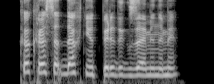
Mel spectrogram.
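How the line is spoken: Chuckling. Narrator (Russian): хохотнула Фелия

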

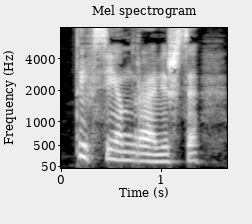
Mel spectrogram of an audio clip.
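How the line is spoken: Good-natured chuckle. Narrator (Russian): добродушно хмыкнула Джойс

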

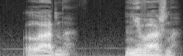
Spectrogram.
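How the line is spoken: Muttered. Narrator (Russian): пробормотал он

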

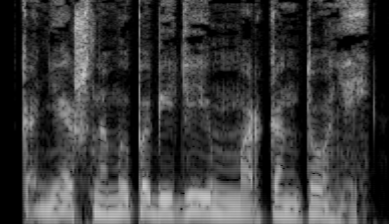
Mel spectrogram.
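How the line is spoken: Plain. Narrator (Russian): сказал он

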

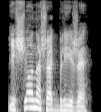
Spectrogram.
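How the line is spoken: Giant's vicious distorted growl. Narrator (Russian): Злобно осклабившись, прорычал исполин так, точно его мясистые губы увечат, уродуют каждое слово

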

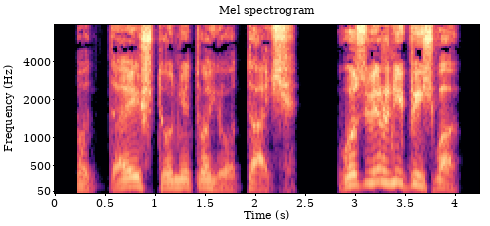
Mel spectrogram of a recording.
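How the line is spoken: Roar like wounded beast. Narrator (Russian): Раненым зверем взревел патриарх

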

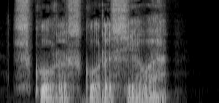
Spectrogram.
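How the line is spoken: Mumbled reply. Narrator (Russian): Устинья Прохоровна бормотала в ответ

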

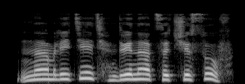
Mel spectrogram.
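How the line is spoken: Explaining with loud chuckle. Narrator (Russian): хохотнув в голос, пояснил наш наставник

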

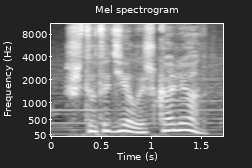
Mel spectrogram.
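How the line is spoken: Hoarse rasp. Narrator (Russian): прохрипел Марк

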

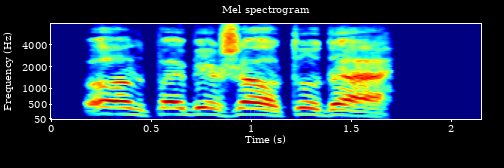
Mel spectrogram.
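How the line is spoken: Loud, confident, yet weary shout. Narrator (Russian): громко и уверенно, но в то же время дрябло и устало, прокричал кто-то со стороны дома

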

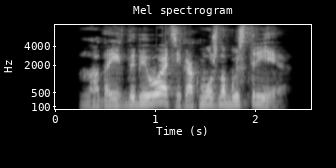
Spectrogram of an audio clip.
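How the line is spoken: Barking. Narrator (Russian): рявкнул Марк

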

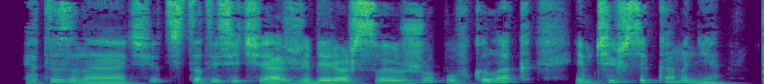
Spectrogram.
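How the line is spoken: Words through gritted teeth. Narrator (Russian): процедила Змеева

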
